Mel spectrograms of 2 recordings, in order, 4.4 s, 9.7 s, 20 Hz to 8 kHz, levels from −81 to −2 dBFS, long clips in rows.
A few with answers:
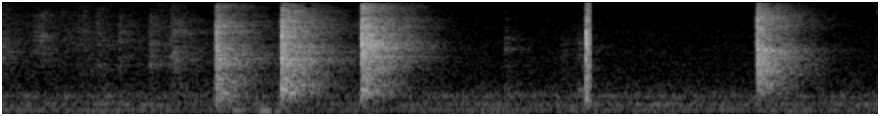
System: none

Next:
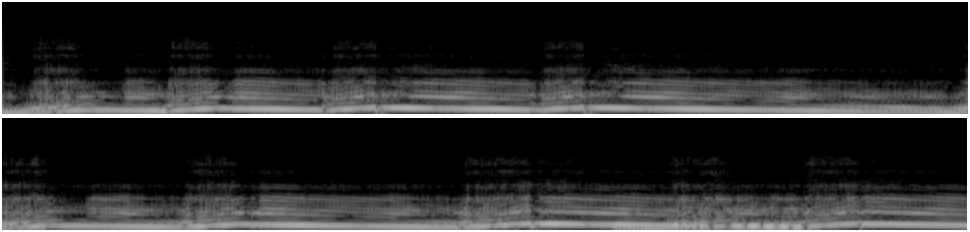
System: none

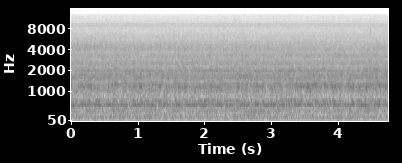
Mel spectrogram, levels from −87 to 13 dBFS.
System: vocoder, Vocos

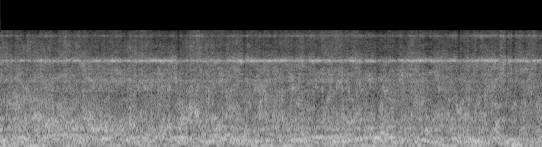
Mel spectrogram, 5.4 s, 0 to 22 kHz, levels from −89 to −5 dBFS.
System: codec, HILCodec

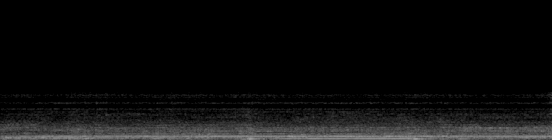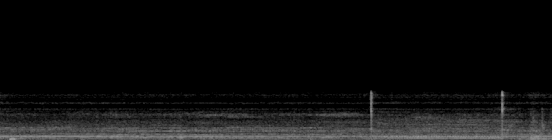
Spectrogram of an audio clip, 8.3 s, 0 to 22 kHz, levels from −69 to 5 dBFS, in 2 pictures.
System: codec, SNAC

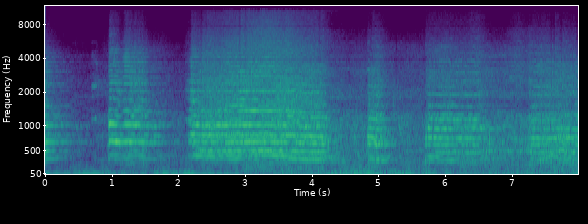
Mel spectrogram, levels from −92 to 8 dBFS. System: codec, SNAC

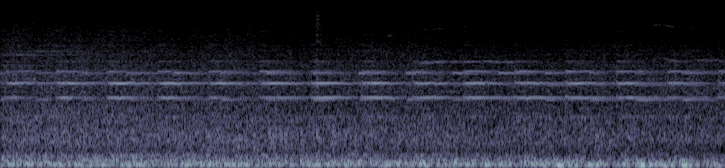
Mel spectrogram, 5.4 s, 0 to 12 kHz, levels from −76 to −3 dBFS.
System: vocoder, BigVGAN v2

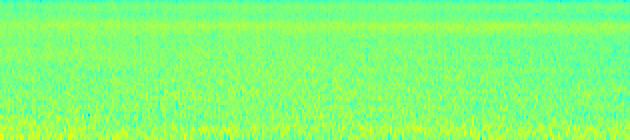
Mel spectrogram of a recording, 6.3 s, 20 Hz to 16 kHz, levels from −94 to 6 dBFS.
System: vocoder, BigVGAN v2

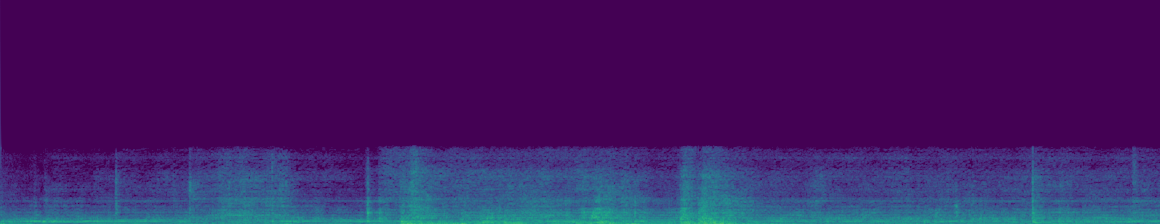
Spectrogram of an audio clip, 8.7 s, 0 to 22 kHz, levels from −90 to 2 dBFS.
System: codec, SNAC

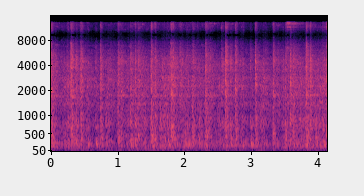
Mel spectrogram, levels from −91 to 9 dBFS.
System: none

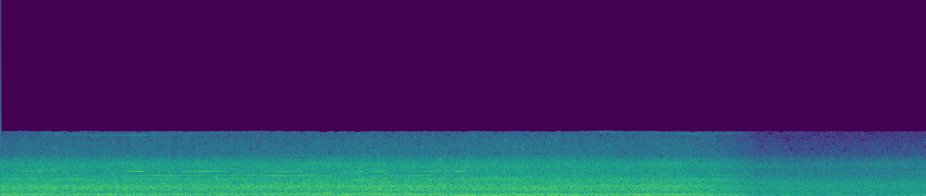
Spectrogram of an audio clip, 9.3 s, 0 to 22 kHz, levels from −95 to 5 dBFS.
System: none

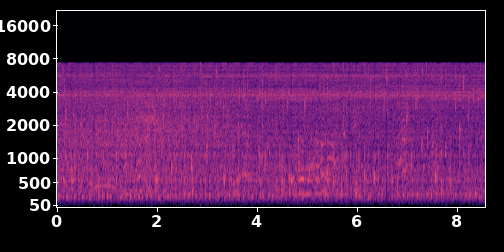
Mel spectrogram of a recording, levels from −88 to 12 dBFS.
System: none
